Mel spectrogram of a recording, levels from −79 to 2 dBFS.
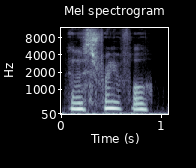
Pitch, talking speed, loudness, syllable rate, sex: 235 Hz, 170 wpm, -15 LUFS, 5.0 syllables/s, female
